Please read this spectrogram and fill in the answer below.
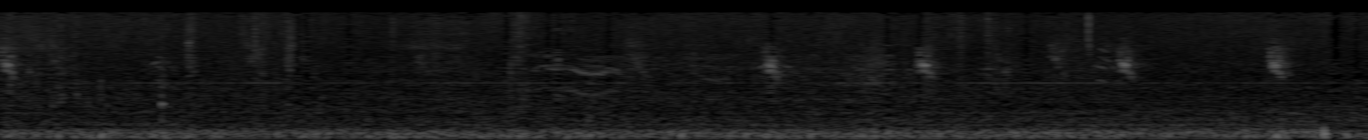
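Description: A steady low rumble of wind on the microphone, with a few faint, short high chirps scattered through the second half.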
